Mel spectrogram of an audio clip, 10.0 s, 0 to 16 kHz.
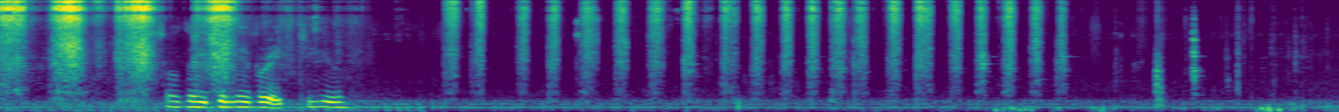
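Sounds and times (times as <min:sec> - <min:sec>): scrubbing strokes on wicker basket: 0:00.0 - 0:02.8.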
